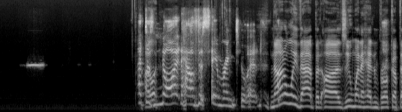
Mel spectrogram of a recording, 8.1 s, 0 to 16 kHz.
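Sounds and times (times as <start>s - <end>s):
single short steady whistled note blown through the lips: 0.4s - 1.0s
speech: 2.8s - 8.0s.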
